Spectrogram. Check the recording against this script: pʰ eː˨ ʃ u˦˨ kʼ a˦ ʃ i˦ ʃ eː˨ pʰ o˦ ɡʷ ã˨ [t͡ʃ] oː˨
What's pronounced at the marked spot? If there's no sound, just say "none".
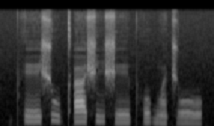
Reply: t͡ʃ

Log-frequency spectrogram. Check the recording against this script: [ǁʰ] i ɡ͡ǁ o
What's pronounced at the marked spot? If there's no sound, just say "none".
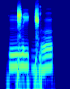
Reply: ŋ͡ǁ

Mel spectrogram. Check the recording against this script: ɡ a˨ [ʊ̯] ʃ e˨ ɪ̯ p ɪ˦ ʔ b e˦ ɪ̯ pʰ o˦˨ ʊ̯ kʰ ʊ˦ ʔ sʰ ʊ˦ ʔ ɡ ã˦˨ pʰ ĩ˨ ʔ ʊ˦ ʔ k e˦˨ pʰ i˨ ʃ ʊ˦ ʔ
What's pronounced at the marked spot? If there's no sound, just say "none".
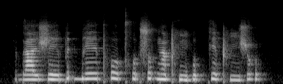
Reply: ɪ̯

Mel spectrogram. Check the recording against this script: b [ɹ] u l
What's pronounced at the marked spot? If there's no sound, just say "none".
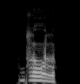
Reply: l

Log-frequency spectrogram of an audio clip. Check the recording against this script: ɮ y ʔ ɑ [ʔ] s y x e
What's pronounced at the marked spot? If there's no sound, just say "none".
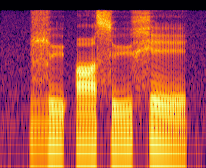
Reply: none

